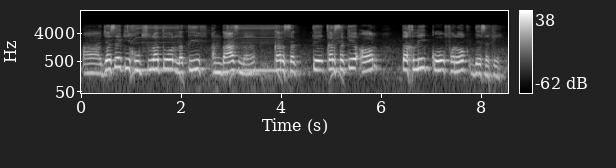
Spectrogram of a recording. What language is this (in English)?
Urdu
